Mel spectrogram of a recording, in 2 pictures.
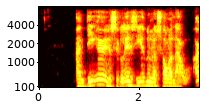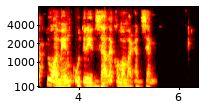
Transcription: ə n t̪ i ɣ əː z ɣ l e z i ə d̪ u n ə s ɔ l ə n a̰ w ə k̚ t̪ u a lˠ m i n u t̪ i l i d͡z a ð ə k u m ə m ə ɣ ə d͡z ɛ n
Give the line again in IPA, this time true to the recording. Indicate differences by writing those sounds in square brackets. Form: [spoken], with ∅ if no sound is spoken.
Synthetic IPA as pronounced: ə n t̪ i ɣ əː z ɣ l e z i ə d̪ u n ə s ɔ l ə n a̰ w ə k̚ t̪ u a lˠ m [e] n u t̪ i l i d͡z a ð ə k [ɔ] m ə m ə ɣ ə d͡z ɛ [m]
